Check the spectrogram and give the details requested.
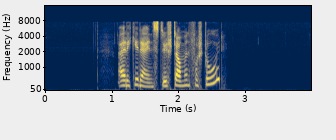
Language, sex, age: Norwegian, female, 46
